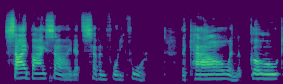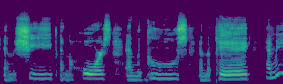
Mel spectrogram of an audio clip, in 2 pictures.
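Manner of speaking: sing-song rhyming read-aloud, slow in places; storybook verse reading; reading to children. A narrator's reading. Reads rhyming picture book aloud.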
